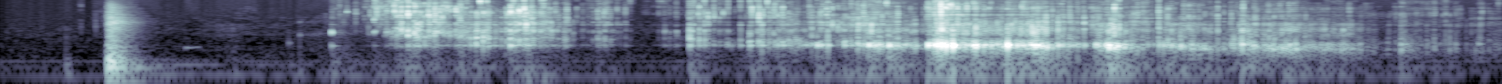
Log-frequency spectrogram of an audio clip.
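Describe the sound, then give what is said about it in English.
A sharp click, then beer glugs and splashes steadily into a glass for several seconds, the gurgling pitch rising as it fills. Fairly quiet, with no talking. “Let's pour this motherfucker and see what Hamilton family has for us.”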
